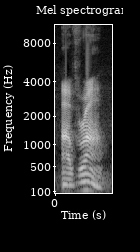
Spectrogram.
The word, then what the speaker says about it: Avraham: who was originally avraham so avraham abraham in the bible is really avraham so these names actually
